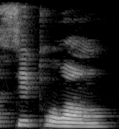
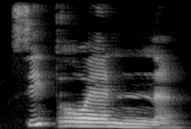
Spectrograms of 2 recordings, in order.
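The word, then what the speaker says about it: Citroën: Padahal yang betul adalah Citroen. E-nya terbaca jelas dan huruf yang setelahnya itu terbaca juga jadinya.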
